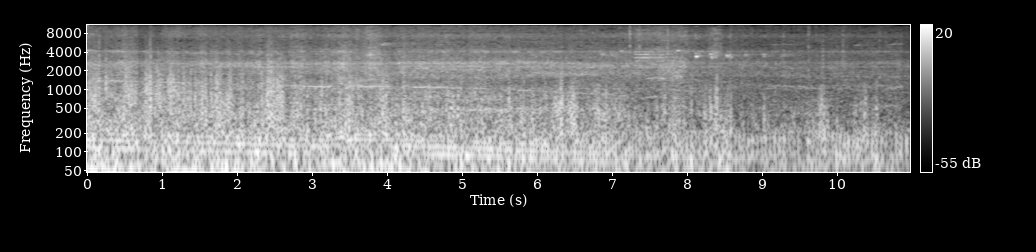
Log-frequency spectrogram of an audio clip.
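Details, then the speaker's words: Hero Splendor Plus, 74,224 km, after replacing second-gear parts and shift parts for second-gear fault under hard acceleration; steady, even engine drone at road speed, no knocks or gear whine, gearbox fixed: normal running under load. "तो यहां पर bike हमारी बिल्कुल ठीक है इसमें कोई दिक्कत नहीं है"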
